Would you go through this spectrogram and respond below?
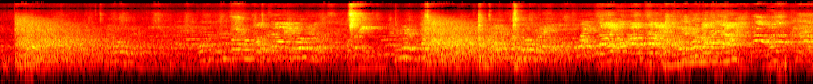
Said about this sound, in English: There's a bunch of gunshots.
